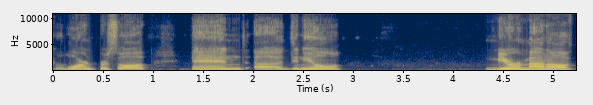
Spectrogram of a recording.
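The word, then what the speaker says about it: Miromanov: Purcell and uh Daniel mirror manov do I pronounce that right yeah Manoff okay uh Anthony who do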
